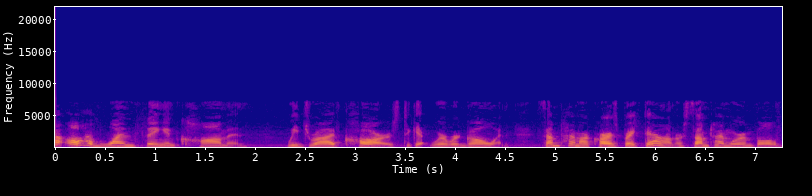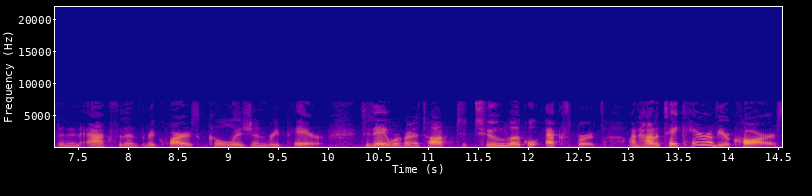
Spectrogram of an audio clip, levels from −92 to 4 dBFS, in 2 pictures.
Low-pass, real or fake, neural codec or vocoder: 7.2 kHz; real; none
